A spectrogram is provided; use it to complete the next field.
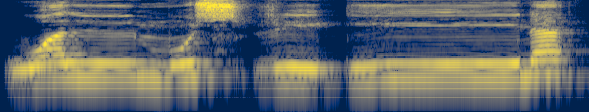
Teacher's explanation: کاف کو لمبا کریں، کاف کے بعد یا مدہ ہے.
